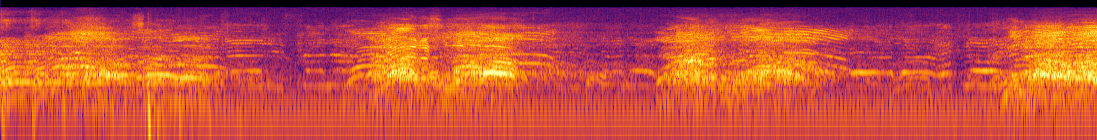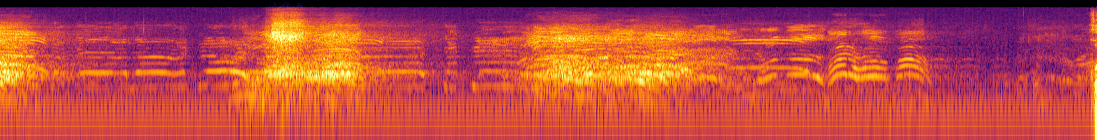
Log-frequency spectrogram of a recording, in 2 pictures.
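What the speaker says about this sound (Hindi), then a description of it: "नारे तकबीर।" A large crowd at a religious gathering chants Allahu Akbar in answer to a Naara-e-Takbeer call, with repeated loud rising waves of massed voices in a regular rhythm, reverberant and sustained over an electrical hum.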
